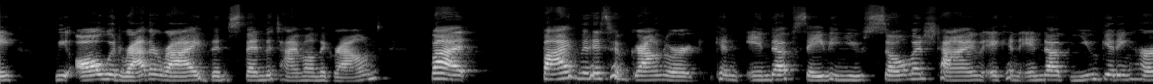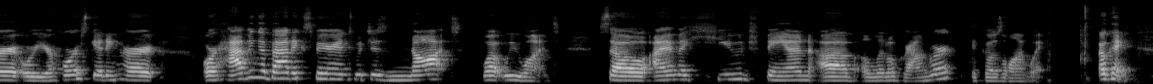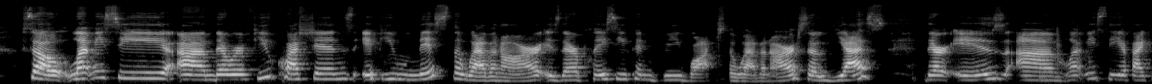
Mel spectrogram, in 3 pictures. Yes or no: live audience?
no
